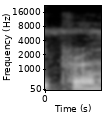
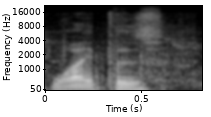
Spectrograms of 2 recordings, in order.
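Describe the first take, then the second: First: The name begins with a vowel sound. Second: The name begins with a 'w' sound. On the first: This is how people say the name today. "as we pronounce it" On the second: This is what soldiers in the war called it. "British soldiers at the time called it wipers"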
